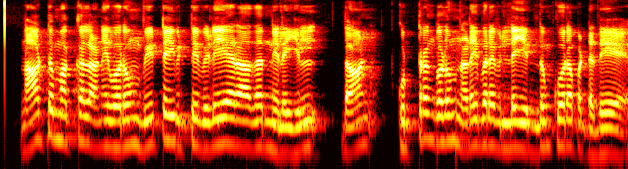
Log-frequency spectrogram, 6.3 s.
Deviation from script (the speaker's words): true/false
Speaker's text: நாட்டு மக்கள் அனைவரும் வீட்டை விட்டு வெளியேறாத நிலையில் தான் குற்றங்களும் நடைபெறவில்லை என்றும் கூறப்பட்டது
false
